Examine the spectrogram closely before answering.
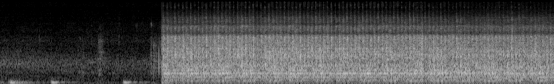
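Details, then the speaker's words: Engine starts after a few soft knocks and settles into a smooth, even idle with no growl, after replacing the defective alternator, tensioner and a new belt — noise gone after repair. "et ben voilà je te disais tu vois ça fait plus de bruit Gal étendeur changé alternateur changé"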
